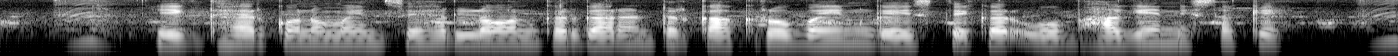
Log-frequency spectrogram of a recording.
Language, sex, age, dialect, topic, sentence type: Chhattisgarhi, female, 25-30, Northern/Bhandar, banking, statement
